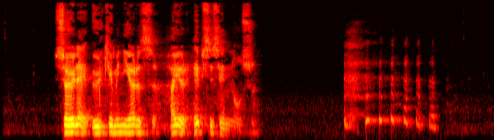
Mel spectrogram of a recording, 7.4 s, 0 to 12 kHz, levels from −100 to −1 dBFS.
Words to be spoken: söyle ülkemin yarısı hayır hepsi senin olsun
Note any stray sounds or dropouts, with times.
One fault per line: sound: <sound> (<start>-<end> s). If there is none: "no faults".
sound: laugh (5.1-6.6 s)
